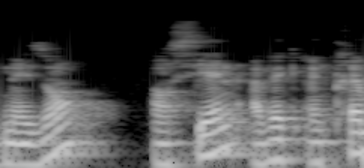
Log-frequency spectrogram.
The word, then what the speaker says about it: ancienne: Ancienne, so you pronounce the N before. Ancienne.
